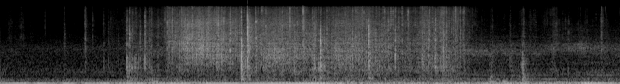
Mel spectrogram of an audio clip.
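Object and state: Cornstarch chunks crushed by hand.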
